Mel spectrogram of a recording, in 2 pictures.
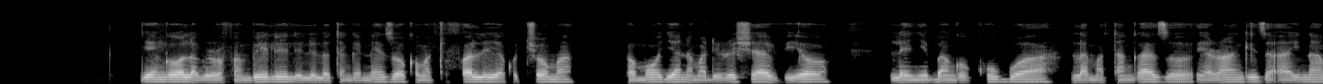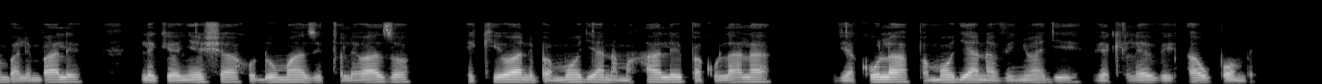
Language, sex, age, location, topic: Swahili, male, 25-35, Dar es Salaam, finance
